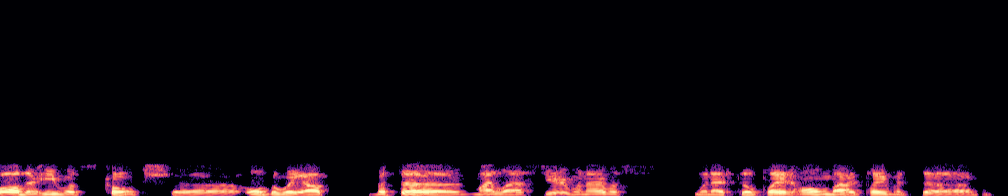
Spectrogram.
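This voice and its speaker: A man talks with a Swedish accent. His pitch is fairly high and his pace is moderate. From Sweden, Örebro county (Guldsmedshyttan). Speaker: retired ice hockey player. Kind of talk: casual interview. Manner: halting.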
